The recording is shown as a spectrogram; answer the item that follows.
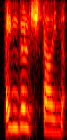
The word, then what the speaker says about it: Engelstein: Engelstein, E-N-G-E-L-S. – Oui. – T-E-I-N.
